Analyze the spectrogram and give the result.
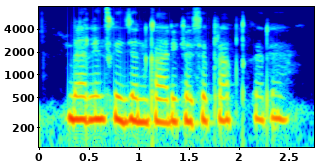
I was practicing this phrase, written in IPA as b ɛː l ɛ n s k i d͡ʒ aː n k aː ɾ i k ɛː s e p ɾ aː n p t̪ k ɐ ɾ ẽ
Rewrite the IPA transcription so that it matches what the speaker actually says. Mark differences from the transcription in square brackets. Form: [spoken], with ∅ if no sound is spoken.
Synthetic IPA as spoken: b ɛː l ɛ n s k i d͡ʒ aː n k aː ɾ i k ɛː s e p ɾ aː [∅] p t̪ k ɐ ɾ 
